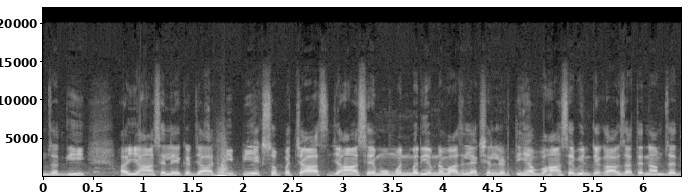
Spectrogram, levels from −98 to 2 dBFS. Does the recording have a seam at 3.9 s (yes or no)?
no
